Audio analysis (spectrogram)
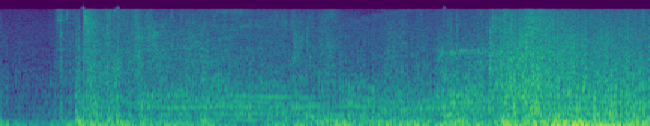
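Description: An explosion detonates in the video game Horizon Forbidden West, a deep rumbling boom that swells and lingers with debris-like crackle, followed by a second louder surge of rumble.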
